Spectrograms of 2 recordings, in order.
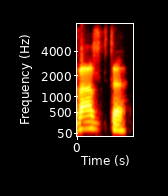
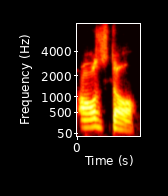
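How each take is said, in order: First: It is said in a standard accent. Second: It is said in a local Leicester accent.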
